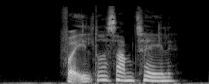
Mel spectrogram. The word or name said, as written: forældresamtale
